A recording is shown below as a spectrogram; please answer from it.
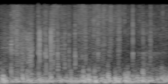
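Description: Footsteps crunching through snow, an irregular run of soft steps with scattered crackles, over a low rumble of wind buffeting the microphone.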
